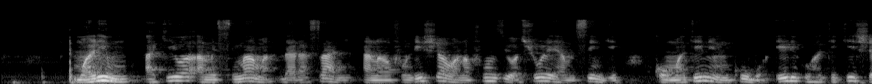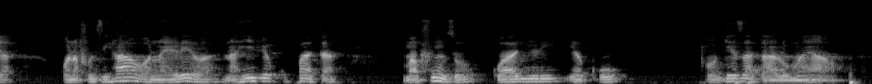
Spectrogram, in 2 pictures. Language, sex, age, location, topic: Swahili, male, 25-35, Dar es Salaam, education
